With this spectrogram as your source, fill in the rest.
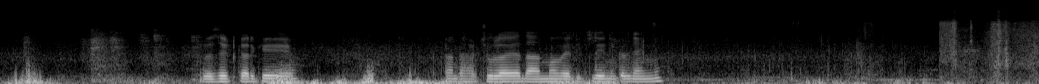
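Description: Tyres crunch over a rough gravel road.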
